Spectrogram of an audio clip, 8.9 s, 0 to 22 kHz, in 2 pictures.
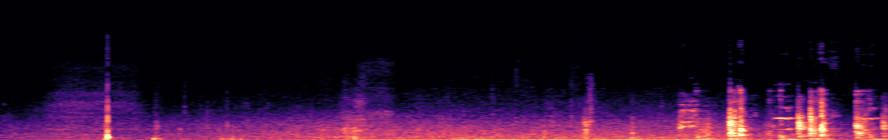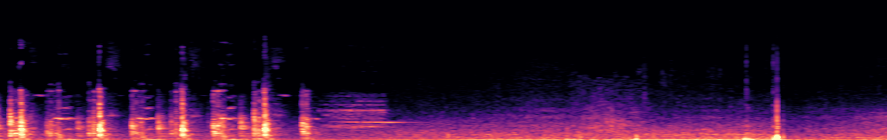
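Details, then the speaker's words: Clunking from the rear suspension of a 2000 BMW E46 323ci coupe as the rear is rocked: quick creaks and clunks about two a second, something loose; cause unconfirmed, wheel to be removed for inspection. "I'm going to show you this noise actually in the rear end. So I'll just set the camera up and then I'll just jump on the back and I'll show you."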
